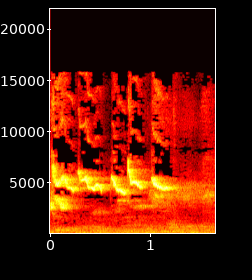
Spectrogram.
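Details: Close, loud 'líu' from a decoy white-eye used to stimulate other birds: a quick string of high, slurred, warbling notes, dipping and rising over about a second before falling quiet.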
